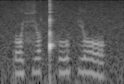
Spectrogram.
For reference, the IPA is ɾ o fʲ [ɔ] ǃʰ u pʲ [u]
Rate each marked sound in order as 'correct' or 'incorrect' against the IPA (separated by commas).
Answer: correct, incorrect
